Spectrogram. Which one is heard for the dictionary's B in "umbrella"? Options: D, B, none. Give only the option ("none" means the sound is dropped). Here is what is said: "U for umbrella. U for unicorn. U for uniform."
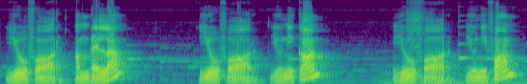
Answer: none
